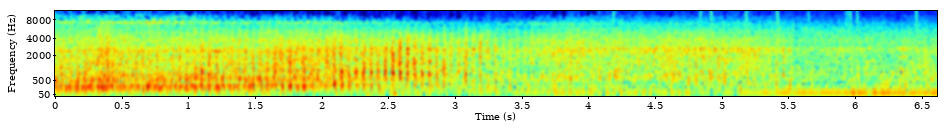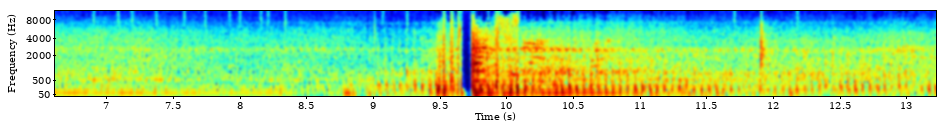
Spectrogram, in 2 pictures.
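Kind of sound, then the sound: vehicle, helicopter flying overhead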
